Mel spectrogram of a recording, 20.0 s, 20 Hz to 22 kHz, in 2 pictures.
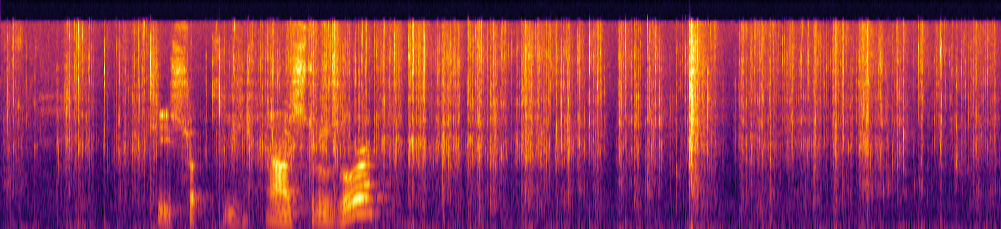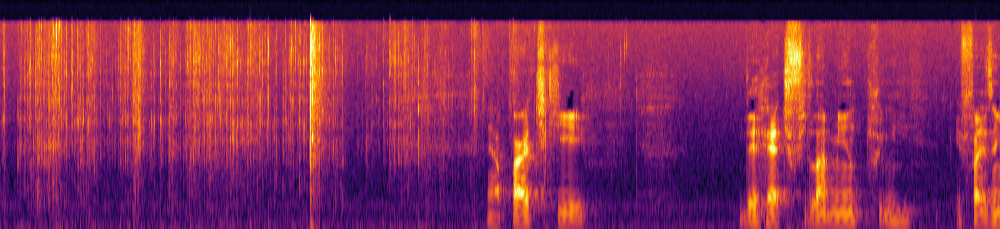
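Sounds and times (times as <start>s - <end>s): plastic wrapping crinkling: 0.0s - 15.5s.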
